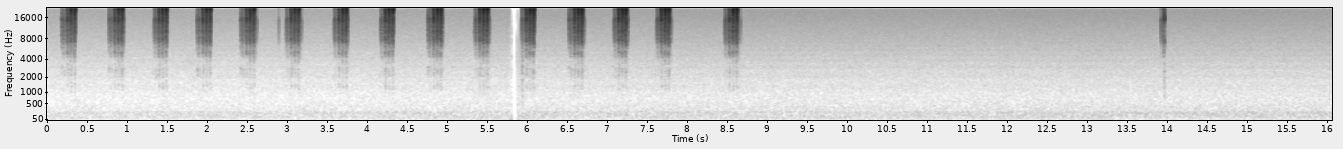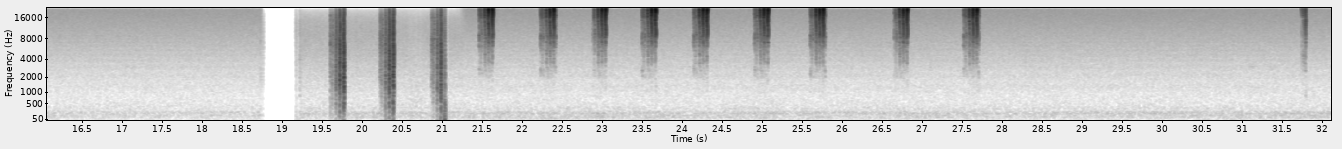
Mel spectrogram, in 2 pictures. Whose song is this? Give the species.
Metrioptera brachyptera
